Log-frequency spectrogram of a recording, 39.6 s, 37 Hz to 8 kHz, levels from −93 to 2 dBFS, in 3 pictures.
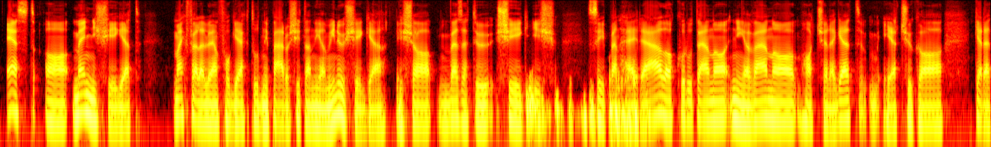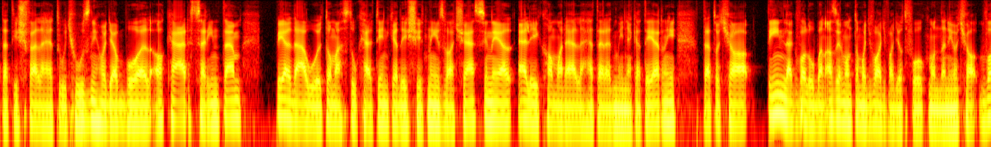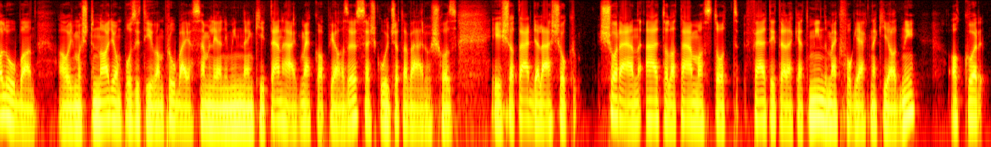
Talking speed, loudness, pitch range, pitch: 130 wpm, -17 LUFS, 80-95 Hz, 90 Hz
